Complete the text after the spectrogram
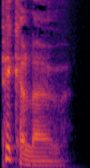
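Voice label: "piccolo", British English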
